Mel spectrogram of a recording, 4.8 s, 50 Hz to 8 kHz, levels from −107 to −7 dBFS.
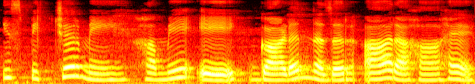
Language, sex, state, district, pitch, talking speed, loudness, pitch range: Hindi, male, Punjab, Fazilka, 220 Hz, 125 wpm, -16 LUFS, 210-250 Hz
